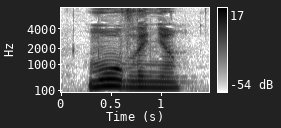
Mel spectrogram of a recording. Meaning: 1. speech (communication between people) 2. speech (business or profession of radio and television)
- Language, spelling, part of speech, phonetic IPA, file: Ukrainian, мовлення, noun, [ˈmɔu̯ɫenʲːɐ], Uk-мовлення.ogg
